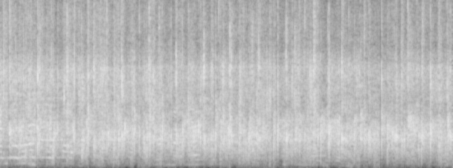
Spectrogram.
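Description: A church congregation cheers and applauds for the Lord with loud, sustained clapping that fills the whole stretch, with voices rising through it.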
